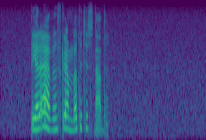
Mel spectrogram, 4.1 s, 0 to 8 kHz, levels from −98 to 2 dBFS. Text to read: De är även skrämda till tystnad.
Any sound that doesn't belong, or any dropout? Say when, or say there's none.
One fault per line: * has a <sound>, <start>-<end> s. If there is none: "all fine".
all fine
